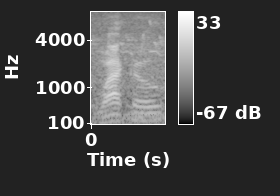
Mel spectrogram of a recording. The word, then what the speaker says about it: Huaco: bet a campground call I don't know how to pronounce it it's Wakko HUAC oh I'm just north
